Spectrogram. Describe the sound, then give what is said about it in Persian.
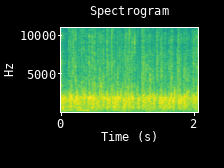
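An audience claps: a dense, steady wash of many hands applauding together. The sound holds at an even, loud level from start to end without breaks. “قشنگ دست بزن اگه میزن.”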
